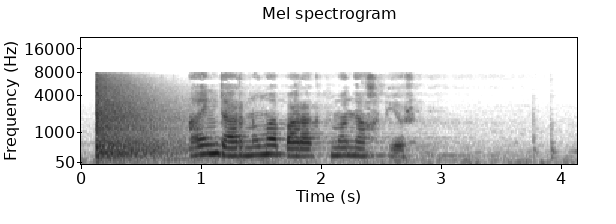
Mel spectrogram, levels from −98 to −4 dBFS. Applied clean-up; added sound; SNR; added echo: none; Boom; -1 dB; reverberation time 1.2 s.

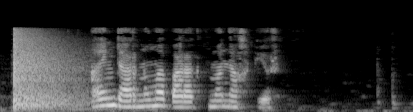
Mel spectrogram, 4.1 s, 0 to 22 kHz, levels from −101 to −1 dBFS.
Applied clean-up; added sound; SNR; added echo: classical method WPE with log-MMSE.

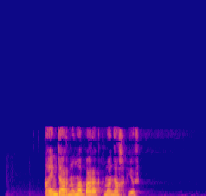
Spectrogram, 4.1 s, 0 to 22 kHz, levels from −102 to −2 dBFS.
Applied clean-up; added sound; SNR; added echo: neural mask model DeepFilterNet 3.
